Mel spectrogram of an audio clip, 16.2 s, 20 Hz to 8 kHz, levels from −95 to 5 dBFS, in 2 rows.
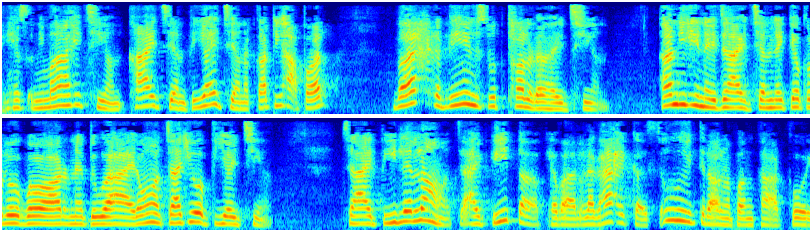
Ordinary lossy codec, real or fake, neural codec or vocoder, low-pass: MP3, 32 kbps; fake; codec, 16 kHz in and 24 kHz out, 0.8 kbps, FocalCodec, streaming, 65536 codes; 7.2 kHz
